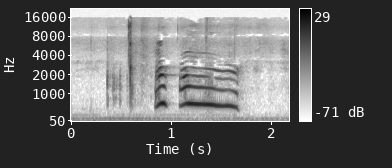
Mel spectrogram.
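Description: High puppy-like whines voiced for a knitted toy dog: a short one just under a second in, then a longer one, after a sharp click about half a second in.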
